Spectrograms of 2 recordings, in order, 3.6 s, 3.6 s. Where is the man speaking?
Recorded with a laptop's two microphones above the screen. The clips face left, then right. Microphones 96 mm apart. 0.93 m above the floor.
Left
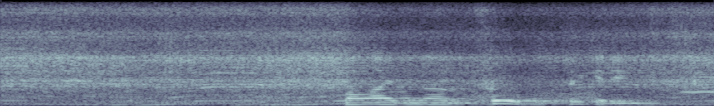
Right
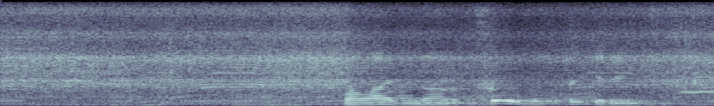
20° right (ahead or behind), 3 m.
